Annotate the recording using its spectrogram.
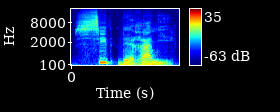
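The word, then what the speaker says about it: Site des Ramiers: Site de Ramiers.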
